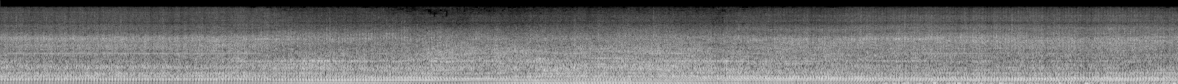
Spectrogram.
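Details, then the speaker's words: SDMO 5000W generator, Briggs & Stratton engine (about 18 hp, 296 cc), before repair: loud steady even drone, no misses or knocks, engine healthy, but output only about 4 V on 120 and 240; previous owner suspected a blown alternator. "So, as you can see in here, the generator starts up >> great, but we're not getting much voltage at all."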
